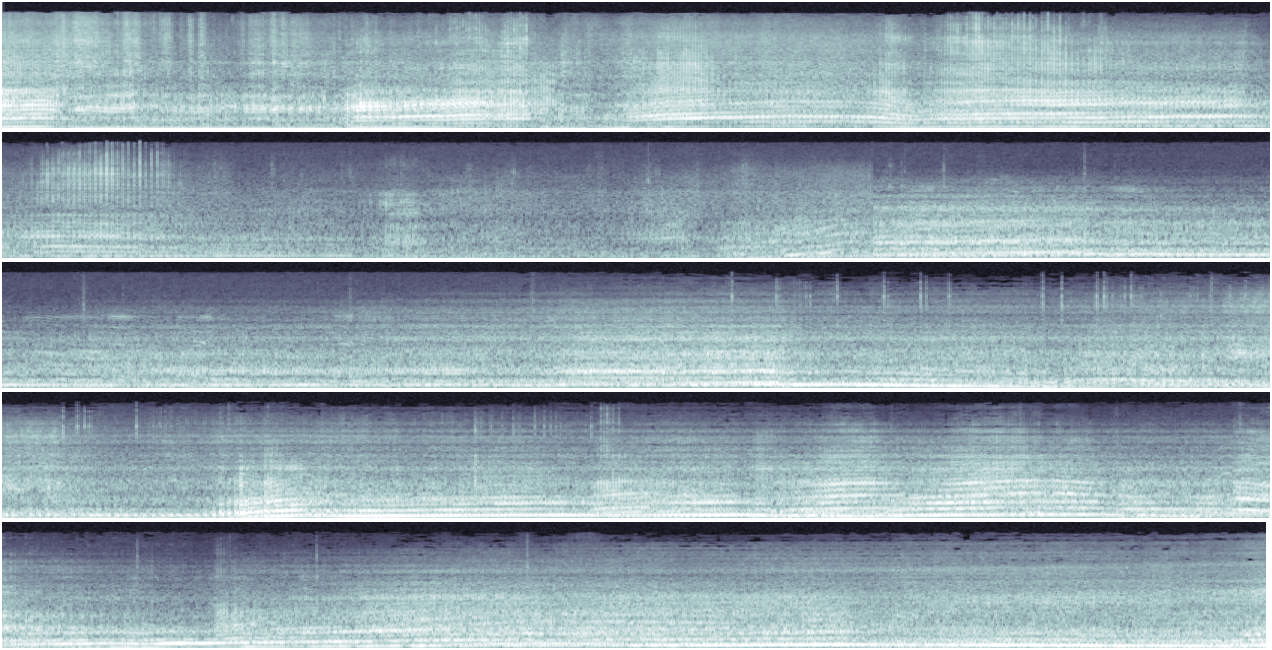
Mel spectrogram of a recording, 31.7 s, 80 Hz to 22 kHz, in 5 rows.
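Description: BMW 2002 rally car's four-cylinder engine revving hard, its pitch climbing and dropping again and again with gear changes and lifts for the corners. It fades somewhat about eight to ten seconds in, then comes back louder.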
